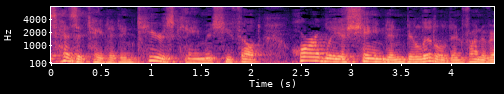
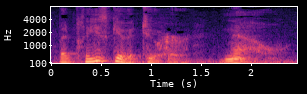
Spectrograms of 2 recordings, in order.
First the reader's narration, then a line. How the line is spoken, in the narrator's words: said softly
